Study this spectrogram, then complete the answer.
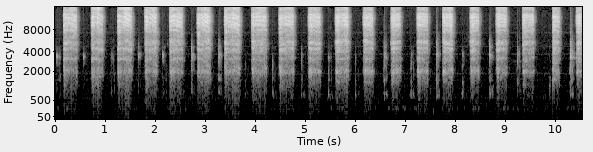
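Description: Aerosol spray paint can sprayed in a regular series of short bursts of about half a second each, separated by brief pauses, a sharp close hiss with no talking.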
